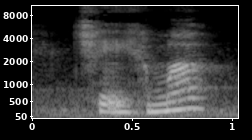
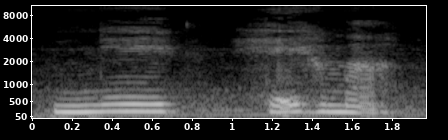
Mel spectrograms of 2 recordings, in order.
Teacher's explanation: You add the particle ni beforehand to negate the statement, and then you add an H after the initial T in chehama, and it changes from a ch sound to a h sound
